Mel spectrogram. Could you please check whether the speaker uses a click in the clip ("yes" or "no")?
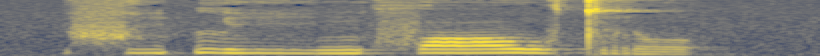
no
